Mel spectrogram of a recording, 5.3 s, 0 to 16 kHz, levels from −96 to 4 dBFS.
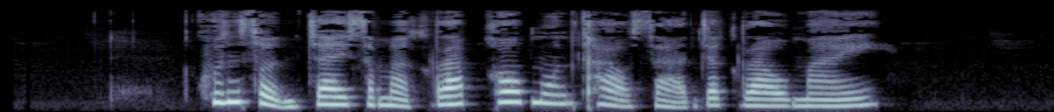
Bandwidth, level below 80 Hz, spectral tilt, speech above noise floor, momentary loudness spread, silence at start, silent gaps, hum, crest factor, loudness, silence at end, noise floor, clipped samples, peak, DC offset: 11.5 kHz; -74 dBFS; -5.5 dB/octave; 54 dB; 8 LU; 1 s; none; none; 18 dB; -21 LUFS; 0.9 s; -74 dBFS; under 0.1%; -4 dBFS; under 0.1%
